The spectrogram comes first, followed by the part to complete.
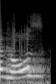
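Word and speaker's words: Ross: आगे आपको मिलेगा बार्कर सर रॉस या रोज बार कर ठीक है दोनों ही प्रोनाउंस है बुक में रॉस या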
